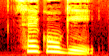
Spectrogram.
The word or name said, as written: 쇠고기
